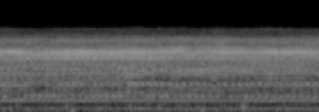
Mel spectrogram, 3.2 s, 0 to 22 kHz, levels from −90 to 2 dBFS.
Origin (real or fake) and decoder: fake, vocoder, Vocos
